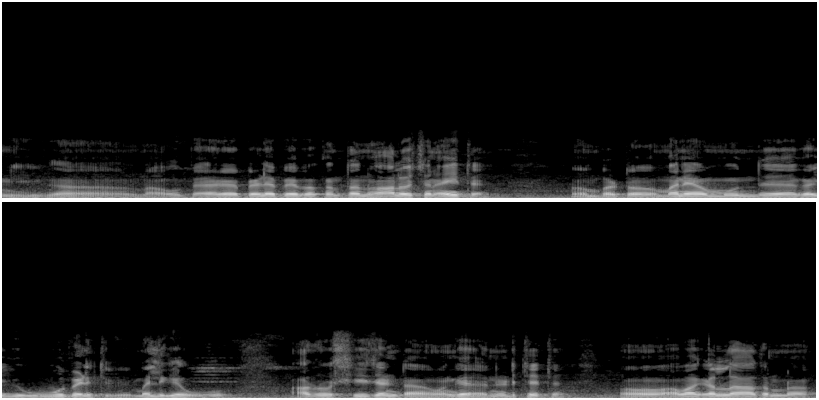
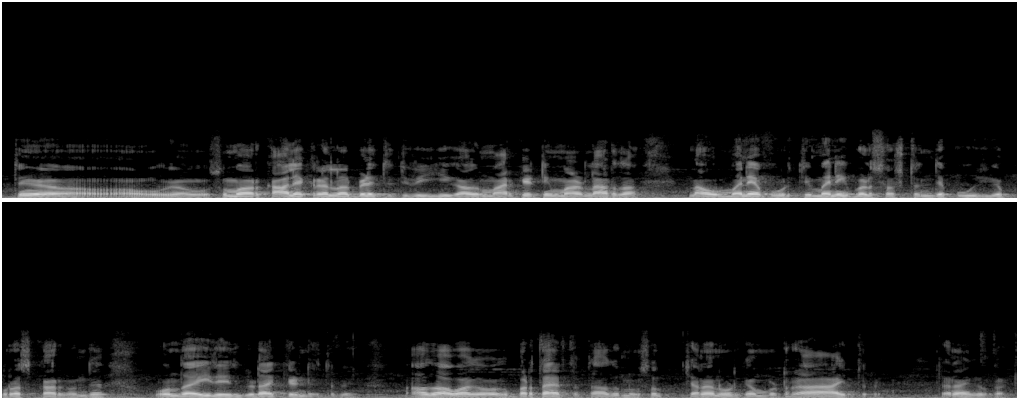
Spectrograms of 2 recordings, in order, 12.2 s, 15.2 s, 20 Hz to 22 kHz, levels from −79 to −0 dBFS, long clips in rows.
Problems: none marked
